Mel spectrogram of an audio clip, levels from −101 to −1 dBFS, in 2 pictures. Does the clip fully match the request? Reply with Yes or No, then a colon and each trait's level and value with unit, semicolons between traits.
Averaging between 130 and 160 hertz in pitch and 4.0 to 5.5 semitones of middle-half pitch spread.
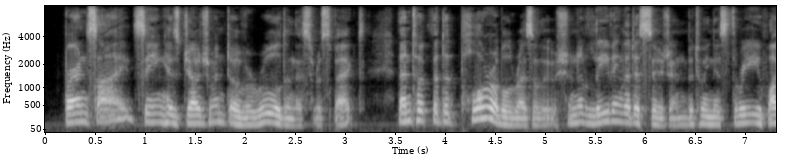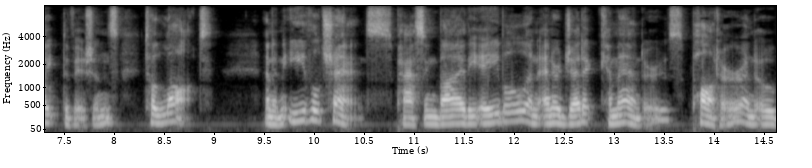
Yes: medium, 140 Hz; average, 4.3 semitones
